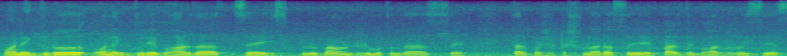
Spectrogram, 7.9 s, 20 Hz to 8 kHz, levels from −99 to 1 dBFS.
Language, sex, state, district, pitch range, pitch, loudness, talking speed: Bengali, male, Odisha, Malkangiri, 135-155 Hz, 140 Hz, -15 LUFS, 175 wpm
